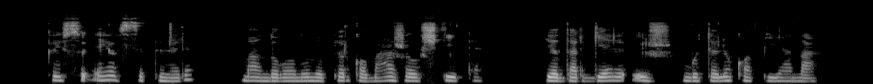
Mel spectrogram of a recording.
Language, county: Lithuanian, Tauragė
